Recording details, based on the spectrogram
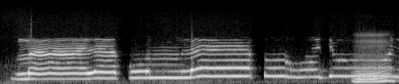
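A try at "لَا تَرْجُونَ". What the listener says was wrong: Ya, tidak turju tapi tarju.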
